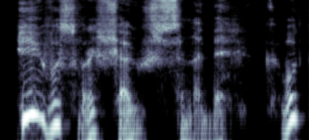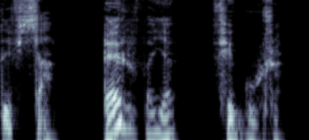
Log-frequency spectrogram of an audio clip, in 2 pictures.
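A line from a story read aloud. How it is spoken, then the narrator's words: Suddenly dropping voice. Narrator (Russian): сказал Квази внезапно упавшим голосом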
